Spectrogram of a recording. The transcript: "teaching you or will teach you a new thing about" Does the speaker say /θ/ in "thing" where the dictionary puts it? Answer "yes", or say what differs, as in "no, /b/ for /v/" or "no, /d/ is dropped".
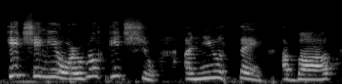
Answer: yes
